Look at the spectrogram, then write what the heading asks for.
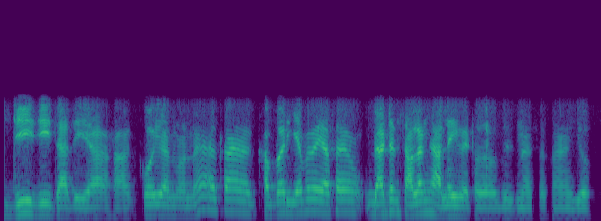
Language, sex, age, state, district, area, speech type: Sindhi, male, 18-30, Gujarat, Kutch, rural, conversation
